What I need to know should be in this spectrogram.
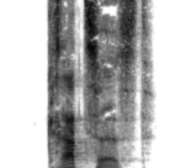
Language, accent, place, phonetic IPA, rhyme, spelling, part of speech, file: German, Germany, Berlin, [ˈkʁat͡səst], -at͡səst, kratzest, verb, De-kratzest.ogg
- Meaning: second-person singular subjunctive I of kratzen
